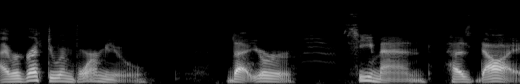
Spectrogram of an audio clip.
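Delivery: bad, very slow, deliberate voice, words dragged out. Quoting the game's announcement of a dead pet: Leonard Nimoy impression. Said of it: "my best Leonard Nimoy impression".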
